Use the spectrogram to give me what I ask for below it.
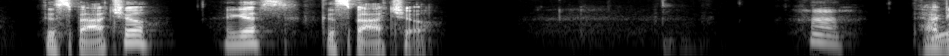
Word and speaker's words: gazpacho: Here, gazpacho. That's the pronunciation.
